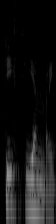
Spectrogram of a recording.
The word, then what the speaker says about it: diciembre: And the th sound on the c as well. So, diciembre, diciembre, diciembre.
